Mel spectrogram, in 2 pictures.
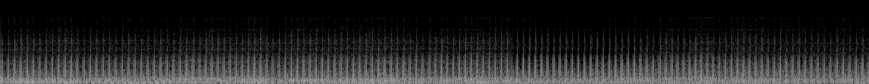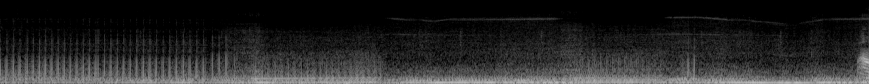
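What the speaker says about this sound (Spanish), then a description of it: "voy a cerrar mi bocota para que escuchen ese freno de motor" A Kenworth T600 truck hauling 100 tons downhill runs its engine brake, a loud, steady rapid rumbling drone that shifts pitch and grows louder toward the end, with no talking.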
